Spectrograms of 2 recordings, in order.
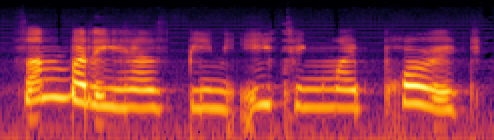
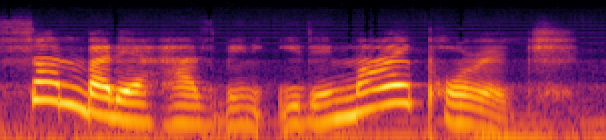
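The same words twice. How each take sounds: First: It is said in a tiny, squeaky voice. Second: It is said in a medium, middle-pitched voice. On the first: A very small creature is speaking. "He squeaked in his tiny, teeny tiny voice" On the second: A middle-sized creature is speaking. "In her medium-sized voice she said"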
